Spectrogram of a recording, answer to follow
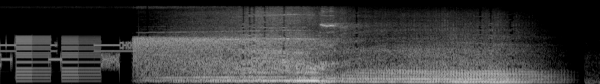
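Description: Intro sting: two short electronic tones, then a car engine-revving sound effect with tyre noise that builds and fades out near the end.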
